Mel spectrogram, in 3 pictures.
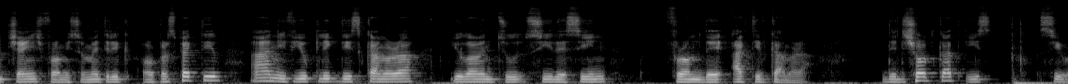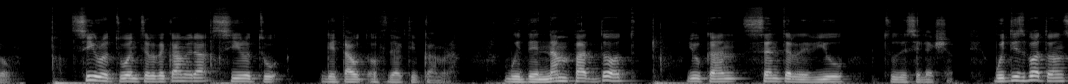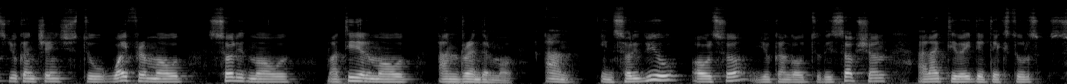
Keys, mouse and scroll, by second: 0.2 click, 1.1 click, 4.3 click, 10.2 KP_0, 11.3 KP_0, 12.8 KP_0, 15.5-16.1 scroll down 10, 15.5 KP_Decimal, 17.2 KP_Decimal, 22.3 click, 23.6 click, 25.0 click, 26.0 click, 27.9 click, 29.5 click.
